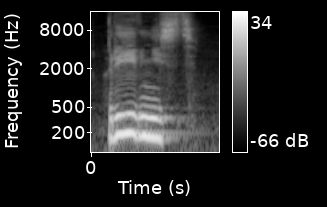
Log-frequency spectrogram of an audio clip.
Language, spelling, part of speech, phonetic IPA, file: Ukrainian, рівність, noun, [ˈrʲiu̯nʲisʲtʲ], Uk-рівність.ogg
- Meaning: 1. flatness, evenness 2. equality, parity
